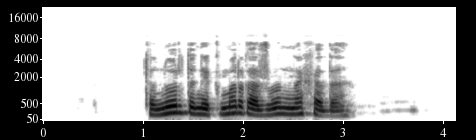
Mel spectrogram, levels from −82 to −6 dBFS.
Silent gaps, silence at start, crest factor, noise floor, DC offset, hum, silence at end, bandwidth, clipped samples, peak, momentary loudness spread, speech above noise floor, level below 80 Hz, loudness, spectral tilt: none; 1 s; 16 dB; -69 dBFS; under 0.1%; none; 1.05 s; 7.6 kHz; under 0.1%; 0 dBFS; 11 LU; 57 dB; -62 dBFS; -14 LUFS; -7.5 dB/octave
